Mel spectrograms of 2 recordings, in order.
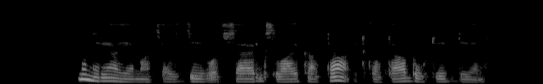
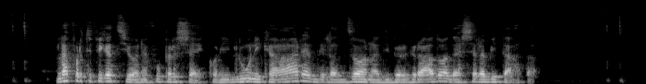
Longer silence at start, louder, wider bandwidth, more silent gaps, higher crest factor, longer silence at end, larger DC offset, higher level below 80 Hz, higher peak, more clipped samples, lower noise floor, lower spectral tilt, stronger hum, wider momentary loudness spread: first, 0.8 s vs 0.55 s; second, -40 LUFS vs -21 LUFS; second, 7.4 kHz vs 9.6 kHz; neither; about the same, 22 dB vs 18 dB; second, 0.6 s vs 1.1 s; neither; second, -88 dBFS vs -52 dBFS; second, -20 dBFS vs -4 dBFS; neither; first, under -90 dBFS vs -74 dBFS; second, -5.5 dB/octave vs -8 dB/octave; neither; first, 13 LU vs 7 LU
